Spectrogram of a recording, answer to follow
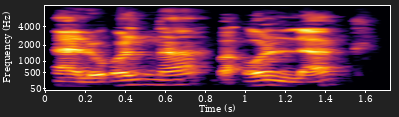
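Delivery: قالوا قلنا, بقول لك with a glottal stop for each qaf; qaf as hamza. Shown as a demonstration. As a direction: drop the q in قالوا قلنا, بقول لك to a catch in the throat. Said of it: "I pronounce qaf as a hamza".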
